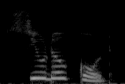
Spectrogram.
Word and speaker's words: pseudocode: They are normally written in pseudocode or drawn as a flow chart. Pseudocode. It spells Pseudocode. In this word, P is silent and we will pronounce it as a pseudocode.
